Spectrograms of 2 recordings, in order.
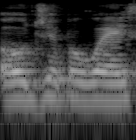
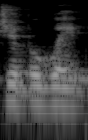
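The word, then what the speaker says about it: Ojibwe: Some people pronounce it Ojibaway, some people pronounce it Giveaway, but they had something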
